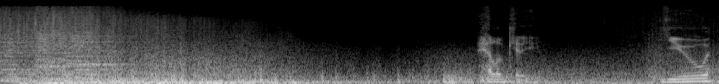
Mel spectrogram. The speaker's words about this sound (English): This storm continues around you. You have bested it. You have killed aspects of it, but you still see an anger in it.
